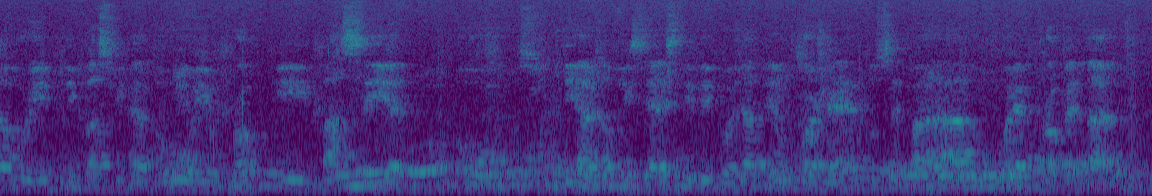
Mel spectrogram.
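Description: A young man speaks steadily through a microphone.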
